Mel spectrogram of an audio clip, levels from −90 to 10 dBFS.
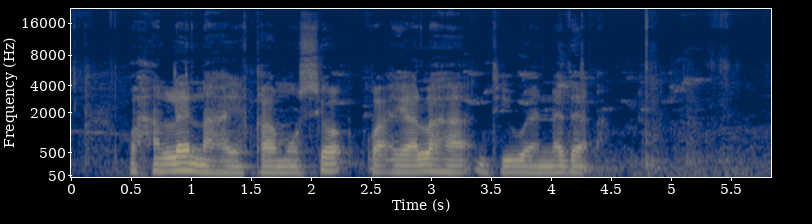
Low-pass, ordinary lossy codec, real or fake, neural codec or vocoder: none; none; real; none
